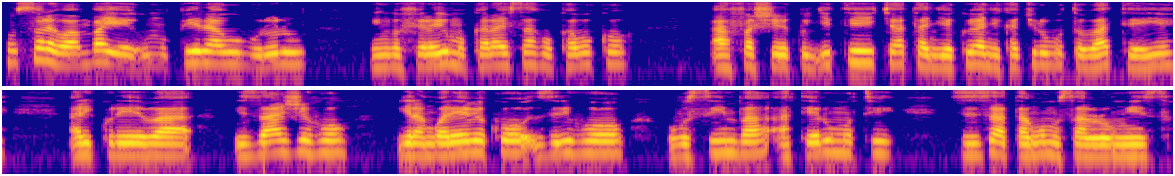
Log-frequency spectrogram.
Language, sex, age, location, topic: Kinyarwanda, female, 36-49, Kigali, agriculture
